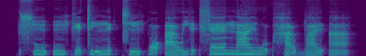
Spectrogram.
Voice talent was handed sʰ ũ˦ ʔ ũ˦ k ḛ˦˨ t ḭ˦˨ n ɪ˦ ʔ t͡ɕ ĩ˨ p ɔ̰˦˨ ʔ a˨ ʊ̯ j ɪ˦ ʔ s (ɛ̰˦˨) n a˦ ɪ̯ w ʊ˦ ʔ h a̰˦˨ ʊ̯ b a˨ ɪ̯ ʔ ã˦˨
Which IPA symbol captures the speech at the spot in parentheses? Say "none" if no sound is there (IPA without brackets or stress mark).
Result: ɛ˦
